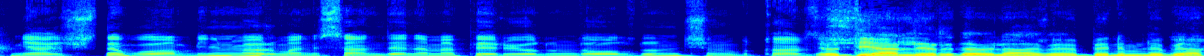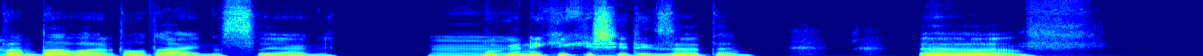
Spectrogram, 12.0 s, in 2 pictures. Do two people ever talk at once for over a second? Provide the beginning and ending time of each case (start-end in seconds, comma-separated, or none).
4.0-6.2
